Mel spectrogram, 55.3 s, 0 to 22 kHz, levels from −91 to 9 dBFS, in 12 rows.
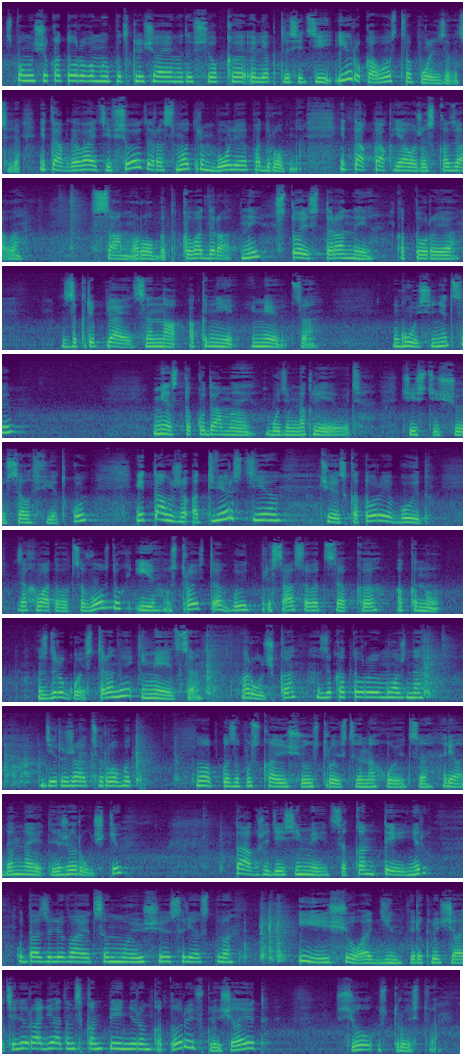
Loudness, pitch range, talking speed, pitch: -19 LUFS, 175-230 Hz, 105 wpm, 195 Hz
